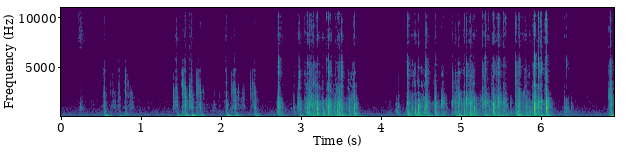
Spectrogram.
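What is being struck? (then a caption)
Plastic mechanical keyboard with cat-shaped keycaps. Fingertips type steadily on a plastic mechanical keyboard fitted with cat-shaped plastic keycaps. Bursts of quick, short clacks with a deep, thocky low end come in uneven runs with brief pauses between them.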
